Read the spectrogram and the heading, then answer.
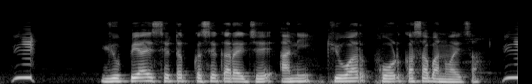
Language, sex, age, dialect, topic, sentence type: Marathi, male, 31-35, Standard Marathi, banking, question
